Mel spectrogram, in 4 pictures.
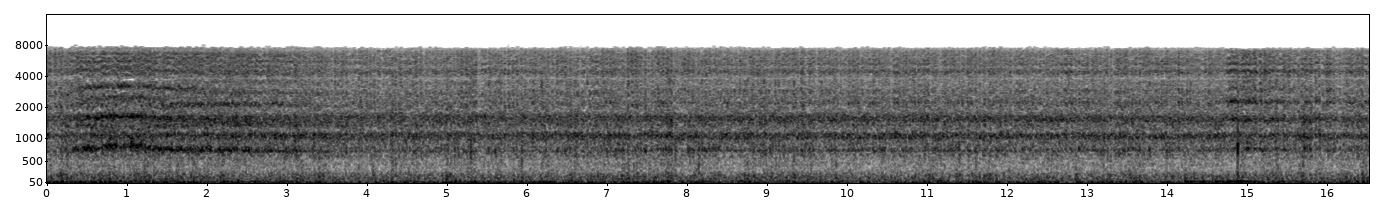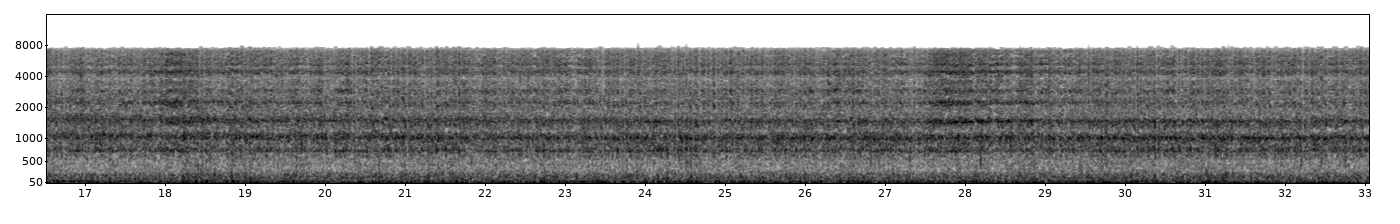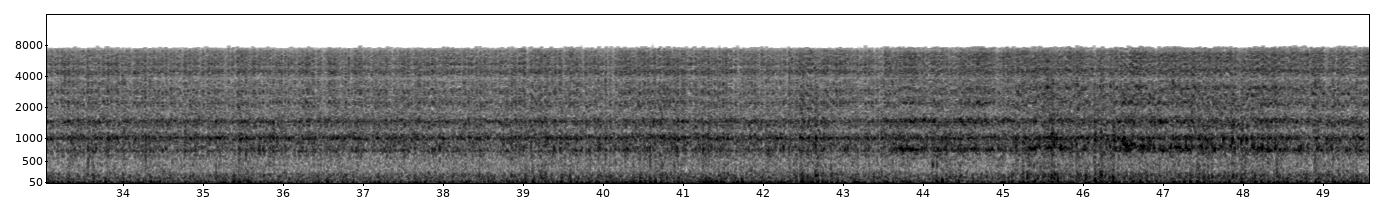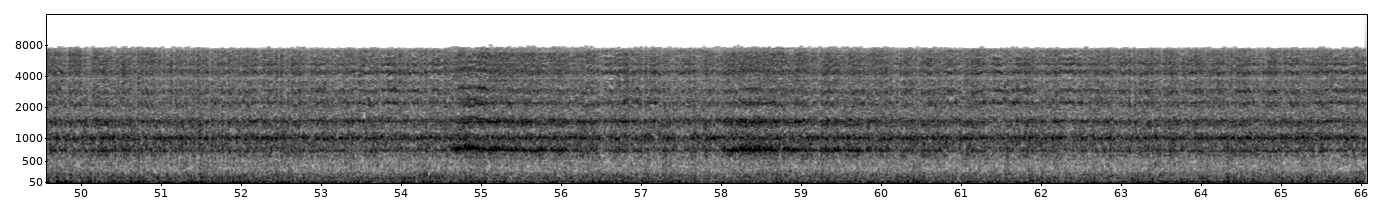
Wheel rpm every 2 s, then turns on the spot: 190, 190, 190, 190, 200, 190, 190, 200, 190, 190, 190, 190, 190, 190, 190, 190, 190, 190, 190, 190, 190, 190, 200, 200, 200, 190, 190, 200, 190, 200, 190, 190, 190.
none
